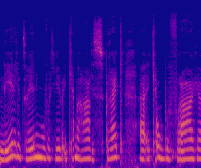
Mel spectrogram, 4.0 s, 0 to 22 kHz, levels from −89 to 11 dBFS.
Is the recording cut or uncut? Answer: cut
